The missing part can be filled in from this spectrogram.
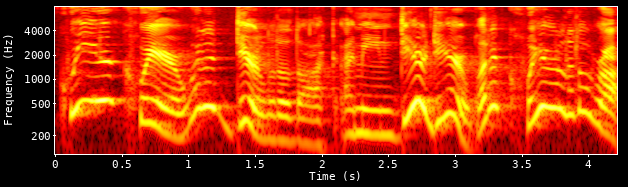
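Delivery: tiny, high, funny little mouse voice. Reading a story aloud, voicing a mouse the father hears: funny little mouse voice. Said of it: "a funny little voice say".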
